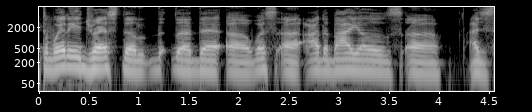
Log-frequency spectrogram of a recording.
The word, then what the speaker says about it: Adebayo: Like the way they addressed the Adebayo's I just said her name wrong.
